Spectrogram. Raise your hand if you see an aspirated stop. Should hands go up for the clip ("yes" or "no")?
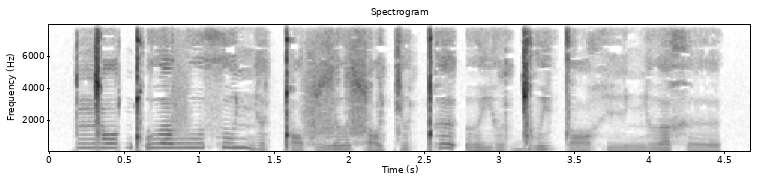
yes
